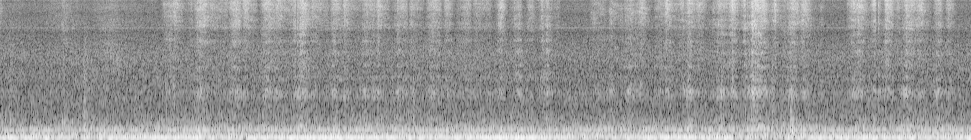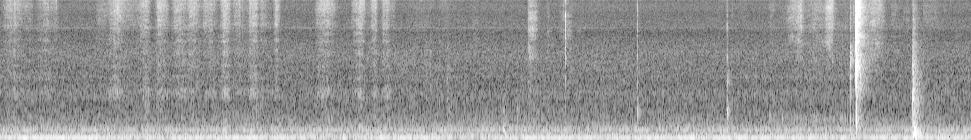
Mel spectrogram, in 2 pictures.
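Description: Paintbrush strokes brushing and scratching lightly across the painting surface in quick, uneven runs. Near the end comes a sharp tap, the loudest sound, followed about half a second later by a softer knock.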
